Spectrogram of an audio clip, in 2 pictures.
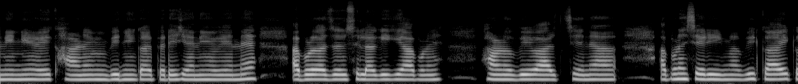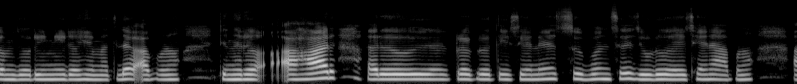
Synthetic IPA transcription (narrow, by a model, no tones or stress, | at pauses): ninĩɦoekʰaːnemẽbʱinĩkaːipəɾeʃaːniɦoenẽapɽad͡ʒəɾselaːɡekiapɽe | kʰaːñobʱeʋaːɾt͡ʃʰene | apɳeʃəɾiːɾmẽbʱikaːikəmd͡ʒoːɾinĩɾəɦemət̪ləba̰pno | t̪ɪnd̪ɾoa̰ɦaːɾəɾpɾəkɾɪt̪isenesʊbənsed͡ʒʊɽoet͡ʃʰeneapno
